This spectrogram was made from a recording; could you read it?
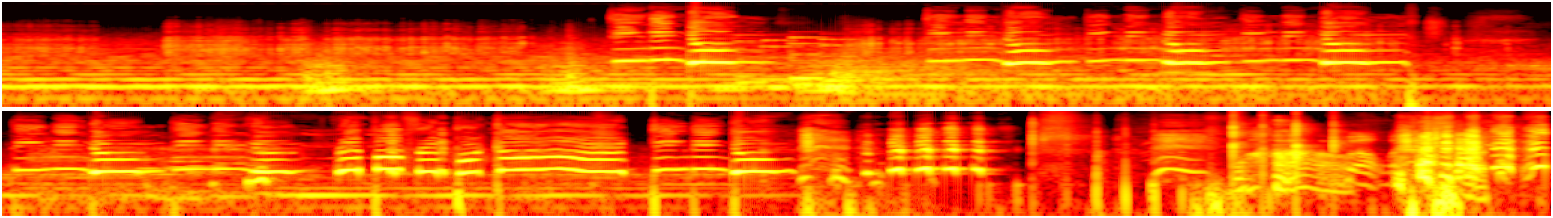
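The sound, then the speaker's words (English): A lone voice sings a bouncy theme jingle in short, clipped syllables, fairly loud, over a low steady hum, ending in a flurry of sharp clicks and bursts. “that's the rip-off report card theme that we use every episode”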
